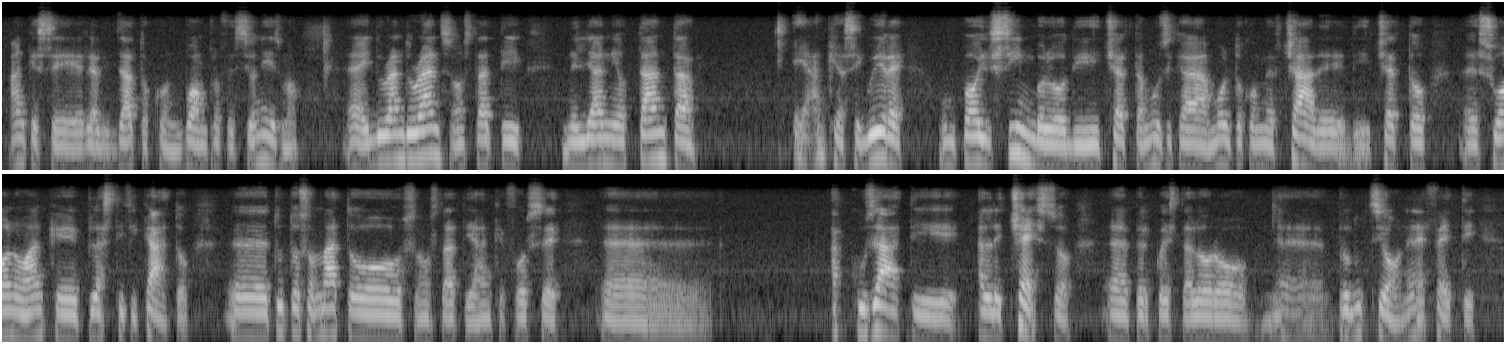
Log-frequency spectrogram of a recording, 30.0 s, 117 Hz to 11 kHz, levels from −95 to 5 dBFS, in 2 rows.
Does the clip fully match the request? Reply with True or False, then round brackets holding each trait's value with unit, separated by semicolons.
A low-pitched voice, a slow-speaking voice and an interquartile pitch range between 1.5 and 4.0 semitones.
True (125 Hz; 105 wpm; 3.3 semitones)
